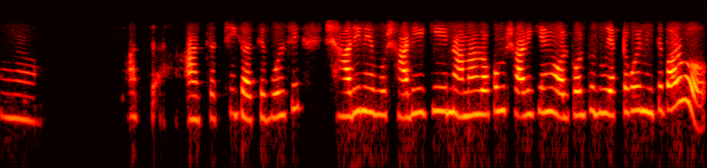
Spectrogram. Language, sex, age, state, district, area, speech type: Bengali, female, 30-45, West Bengal, North 24 Parganas, urban, conversation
